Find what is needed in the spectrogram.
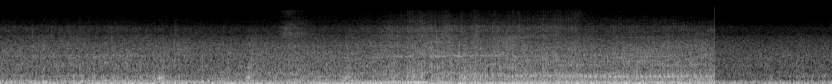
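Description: A trials motorcycle engine running while the bike rides a woodland section, its note rising a little past the middle. The sound drops suddenly near the end.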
